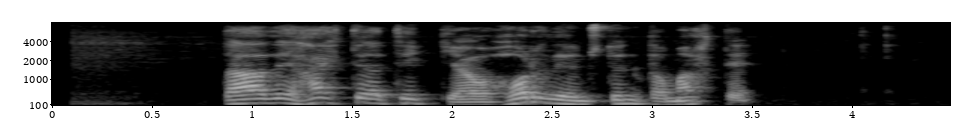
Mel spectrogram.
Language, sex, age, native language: Icelandic, male, 40-49, Icelandic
